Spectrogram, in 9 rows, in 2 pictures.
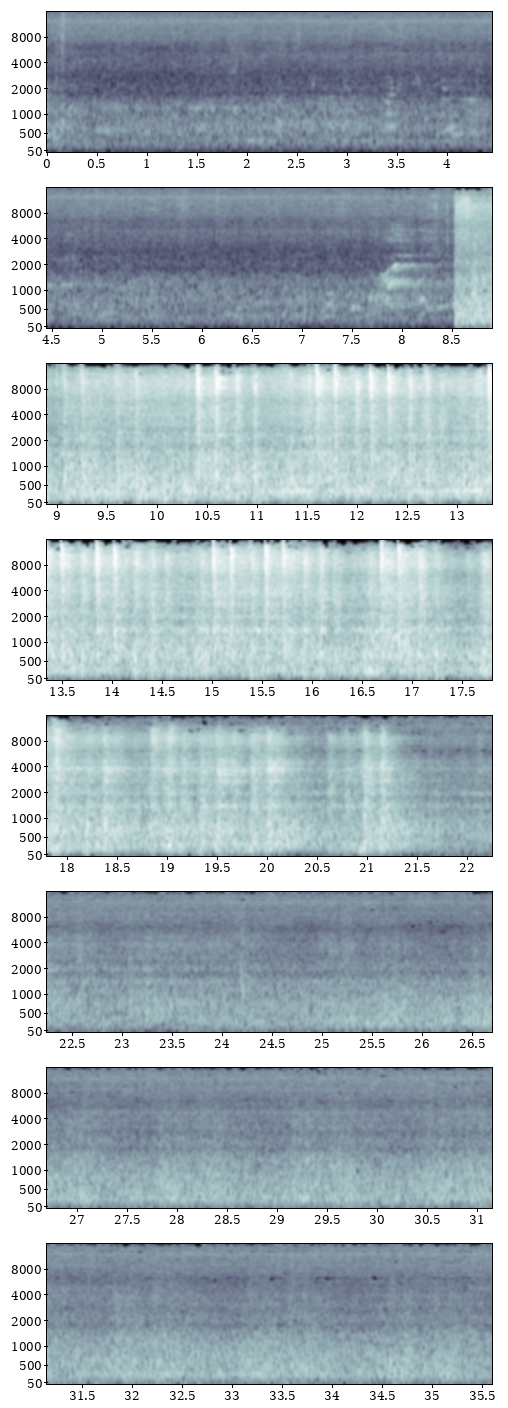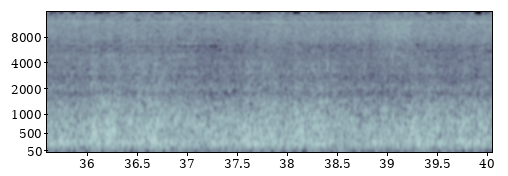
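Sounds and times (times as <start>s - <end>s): steady train rumble: 8.4s - 40.0s
train wheels clattering over rail joints: 8.6s - 22.7s.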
